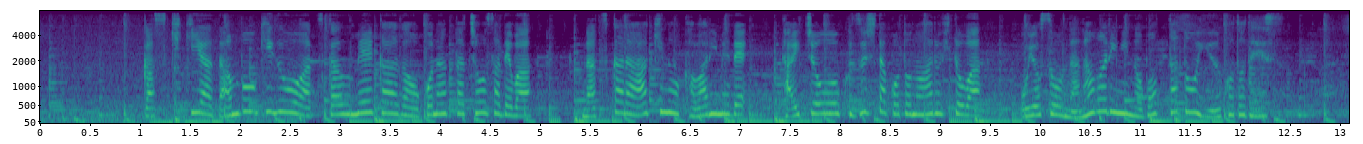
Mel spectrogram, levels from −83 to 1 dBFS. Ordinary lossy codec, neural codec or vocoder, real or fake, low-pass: none; none; real; 7.2 kHz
